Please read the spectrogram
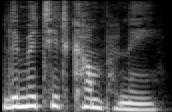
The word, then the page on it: limited company: British English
